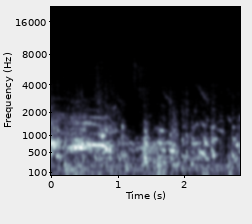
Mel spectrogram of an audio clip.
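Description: A heavy rooster with bumblefoot clucks close by in short, throaty bursts, loud and clear with no one talking.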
